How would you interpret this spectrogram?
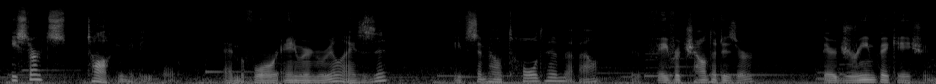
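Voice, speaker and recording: A man playing a caring, gently teasing catboy cafe waiter in a soothing ASMR roleplay. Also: fairly low pitch, creaky, exaggerated voice.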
